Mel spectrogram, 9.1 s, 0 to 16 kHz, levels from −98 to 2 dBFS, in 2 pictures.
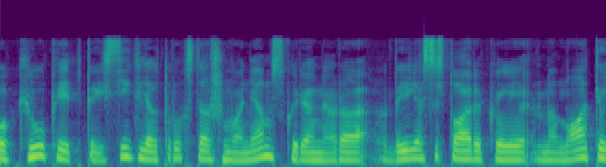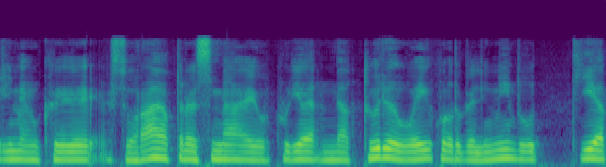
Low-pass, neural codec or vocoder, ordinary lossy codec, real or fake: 7.2 kHz; codec, 16 kHz, 1 kbps, FunCodec, trained on Chinese and English, 50 frames a second; AAC, 96 kbps; fake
